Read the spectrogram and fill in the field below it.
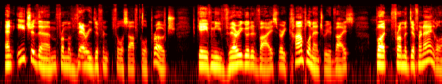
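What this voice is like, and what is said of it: Thick New York Long Island accent. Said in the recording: “like you and I do, a pretty thick New York, Long Island accent”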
